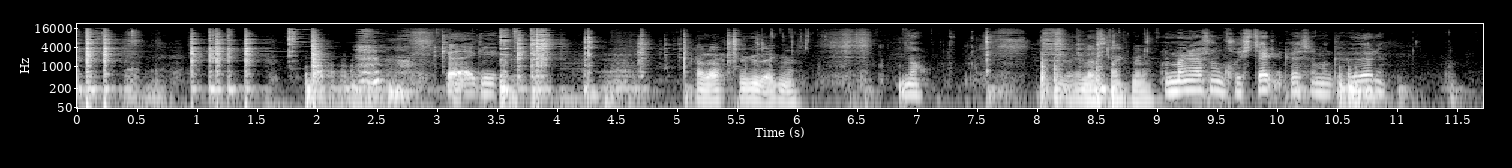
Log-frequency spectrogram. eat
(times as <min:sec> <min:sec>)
0:05.5 0:08.1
